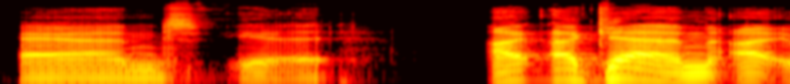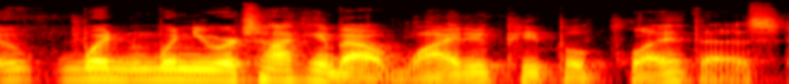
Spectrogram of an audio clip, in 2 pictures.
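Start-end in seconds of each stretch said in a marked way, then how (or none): none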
